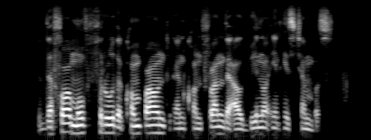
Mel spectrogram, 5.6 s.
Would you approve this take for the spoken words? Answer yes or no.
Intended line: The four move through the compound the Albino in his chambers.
no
